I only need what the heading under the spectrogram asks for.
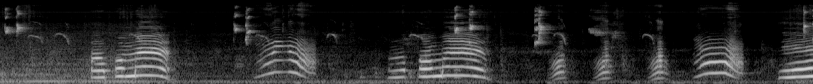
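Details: Javan myna giving harsh, arched, speech-like calls with strong harmonics, in several separate drawn-out phrases over about eight seconds, with a faint low hum behind.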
